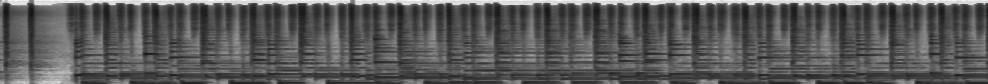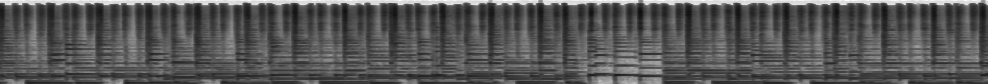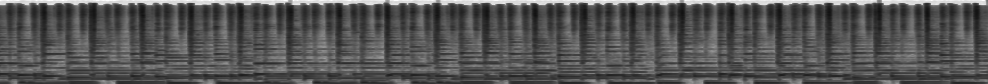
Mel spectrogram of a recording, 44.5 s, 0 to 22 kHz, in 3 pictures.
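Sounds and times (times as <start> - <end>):
happy background music: 1.1 - 44.4.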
